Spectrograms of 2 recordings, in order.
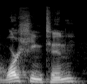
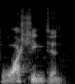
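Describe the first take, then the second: First: An r sound is added after the first vowel. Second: No r sound is added after the first vowel. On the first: The speaker calls it wrong. "It's not Washington" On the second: The speaker calls it right. "It's Washington"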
